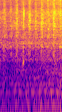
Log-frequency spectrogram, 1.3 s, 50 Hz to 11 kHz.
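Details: 2000 Lincoln Town Car 4.6 V8, 108,000 miles: rough idle with faint irregular knocking; owner suspects fuel knock, possibly catalytic converters, cause unconfirmed.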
